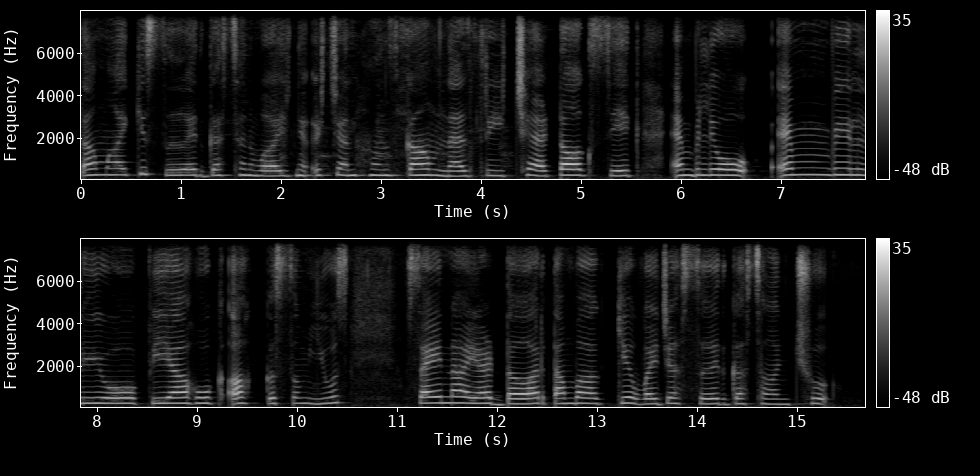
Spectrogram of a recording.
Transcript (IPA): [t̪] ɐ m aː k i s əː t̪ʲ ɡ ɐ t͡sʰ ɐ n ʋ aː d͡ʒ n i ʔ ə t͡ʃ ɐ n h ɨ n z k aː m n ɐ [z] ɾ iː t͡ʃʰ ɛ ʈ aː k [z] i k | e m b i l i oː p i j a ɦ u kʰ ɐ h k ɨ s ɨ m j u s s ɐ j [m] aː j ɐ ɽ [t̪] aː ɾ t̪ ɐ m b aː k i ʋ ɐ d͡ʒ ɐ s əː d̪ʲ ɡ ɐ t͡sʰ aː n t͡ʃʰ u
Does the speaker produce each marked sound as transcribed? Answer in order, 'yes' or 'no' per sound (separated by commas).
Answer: yes, yes, no, no, no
